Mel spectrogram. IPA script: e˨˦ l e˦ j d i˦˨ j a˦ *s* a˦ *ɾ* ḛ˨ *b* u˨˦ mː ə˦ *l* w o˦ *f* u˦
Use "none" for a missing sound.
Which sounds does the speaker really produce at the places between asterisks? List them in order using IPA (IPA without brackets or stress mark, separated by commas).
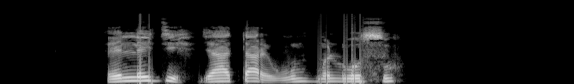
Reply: t, ɾ, w, l, s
